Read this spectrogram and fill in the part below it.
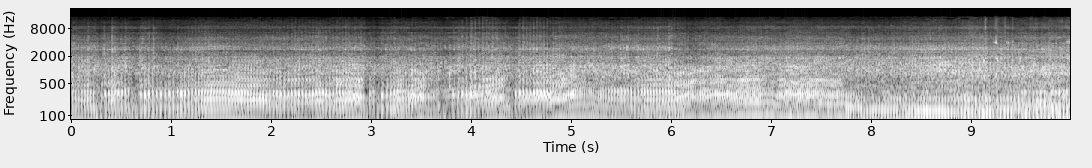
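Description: A dirt bike engine revs hard and bursts in uneven surges close by.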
